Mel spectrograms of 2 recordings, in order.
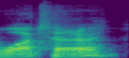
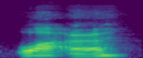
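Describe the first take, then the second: First: The t is clearly pronounced; final r is dropped. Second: The t is replaced by a glottal stop. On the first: "English say water or water" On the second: "The Cockney is water"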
